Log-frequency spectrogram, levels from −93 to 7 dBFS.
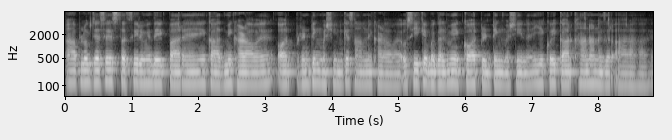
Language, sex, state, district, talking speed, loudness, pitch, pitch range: Hindi, male, Uttarakhand, Tehri Garhwal, 260 wpm, -19 LUFS, 115 Hz, 110-120 Hz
